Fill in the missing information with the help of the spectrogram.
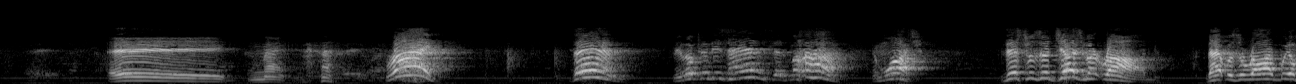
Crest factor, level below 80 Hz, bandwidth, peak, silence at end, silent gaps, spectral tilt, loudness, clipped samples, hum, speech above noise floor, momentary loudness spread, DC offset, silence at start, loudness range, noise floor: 18 dB; -74 dBFS; 5.8 kHz; -6 dBFS; 0 s; none; -7.5 dB/octave; -21 LUFS; under 0.1%; none; 42 dB; 19 LU; under 0.1%; 1.1 s; 4 LU; -61 dBFS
